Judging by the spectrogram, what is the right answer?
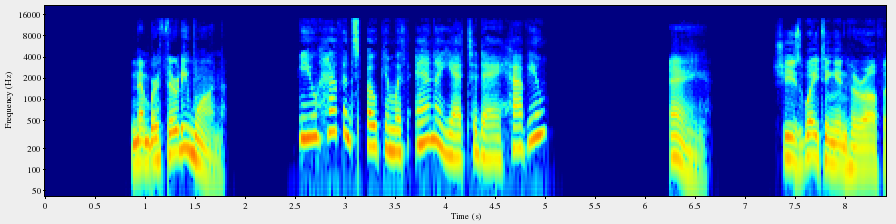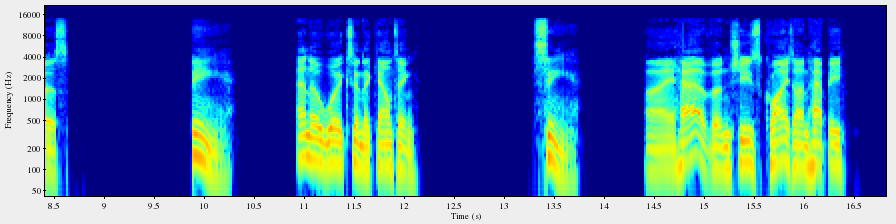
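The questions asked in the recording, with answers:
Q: You haven't spoken with Anna yet today, have you?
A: C: I have, and she's quite unhappy.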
